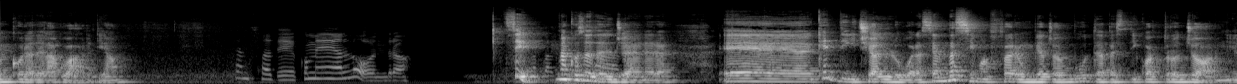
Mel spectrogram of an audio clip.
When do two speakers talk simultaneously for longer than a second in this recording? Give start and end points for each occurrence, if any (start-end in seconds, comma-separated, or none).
5.3-6.7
